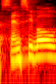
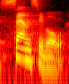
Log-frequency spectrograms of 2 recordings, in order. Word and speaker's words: sensible: Accent tonique sur la première syllabe. Attention, ce n'est pas sensible, mais c'est sensible.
